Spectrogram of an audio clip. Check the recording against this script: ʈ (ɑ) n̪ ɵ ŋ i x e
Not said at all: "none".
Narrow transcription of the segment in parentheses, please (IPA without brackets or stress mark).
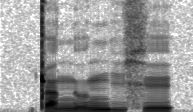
a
